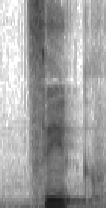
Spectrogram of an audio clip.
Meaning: 1. cycle (process) 2. cycle (series of related works of art, e.g. songs, poems, stories)
- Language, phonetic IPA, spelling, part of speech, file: Ukrainian, [t͡sɪkɫ], цикл, noun, Uk-цикл.ogg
